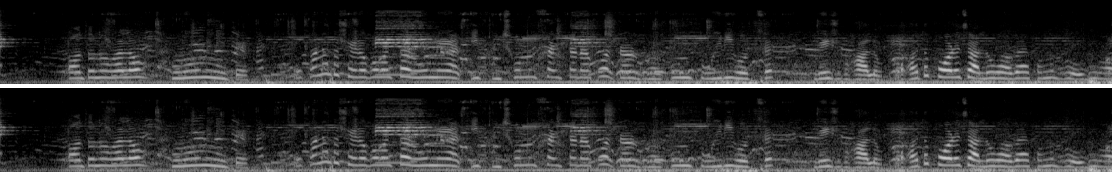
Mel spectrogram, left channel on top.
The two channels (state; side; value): identical; both; correlation 1.00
